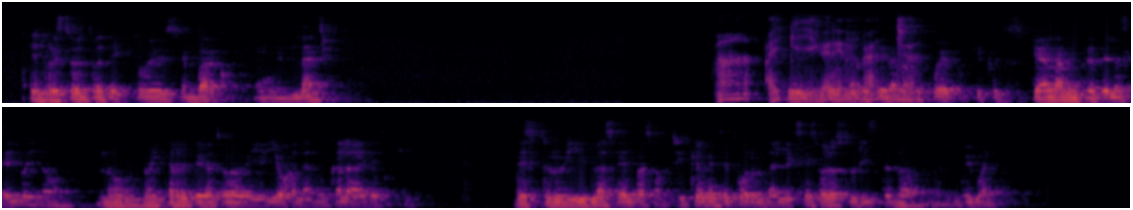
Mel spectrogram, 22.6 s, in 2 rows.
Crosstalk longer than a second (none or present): present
